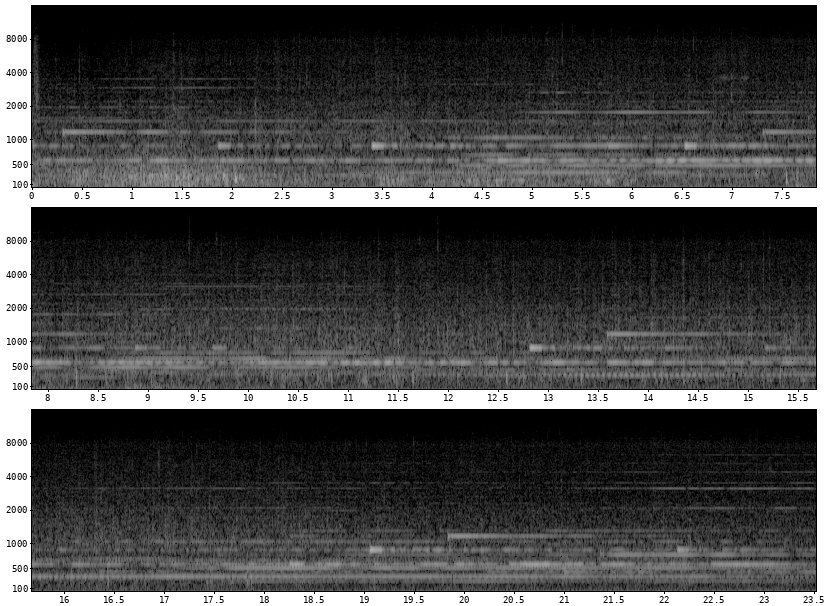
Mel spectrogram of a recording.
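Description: Steady rain falling, with a soft film score of long held notes laid over it.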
